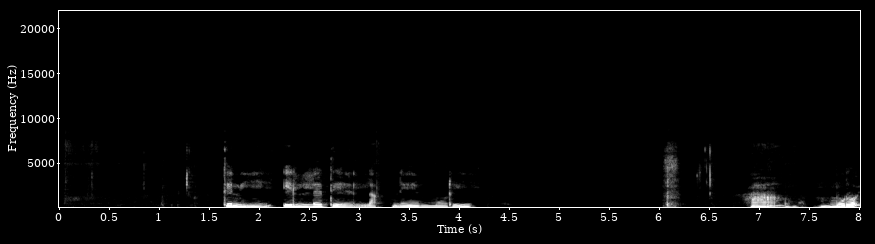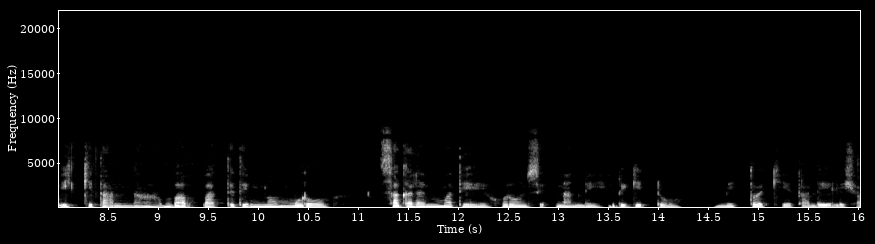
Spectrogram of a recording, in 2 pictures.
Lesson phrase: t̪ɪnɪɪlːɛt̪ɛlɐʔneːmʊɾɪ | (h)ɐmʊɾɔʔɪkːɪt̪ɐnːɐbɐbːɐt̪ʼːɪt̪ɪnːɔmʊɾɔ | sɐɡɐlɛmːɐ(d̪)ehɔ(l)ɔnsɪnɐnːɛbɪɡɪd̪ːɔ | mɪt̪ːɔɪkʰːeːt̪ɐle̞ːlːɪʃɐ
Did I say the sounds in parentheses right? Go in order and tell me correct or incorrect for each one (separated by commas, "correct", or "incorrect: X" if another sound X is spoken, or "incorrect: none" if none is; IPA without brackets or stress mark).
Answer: correct, incorrect: t̪, incorrect: ɾ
